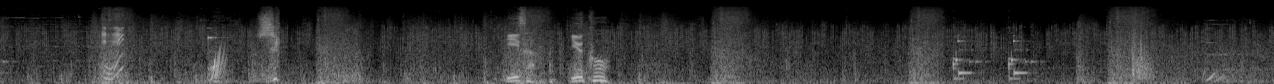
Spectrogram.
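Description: Short whooshes sweep past as a figure leaps.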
